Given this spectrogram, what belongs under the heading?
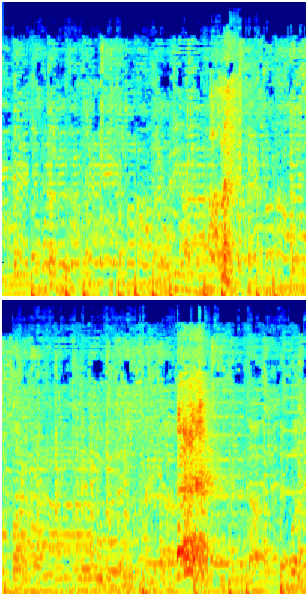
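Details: Two brief, sharp noisy bursts, likely sneezes attributed to BTS member V, heard over a steady hip-hop style music beat.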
